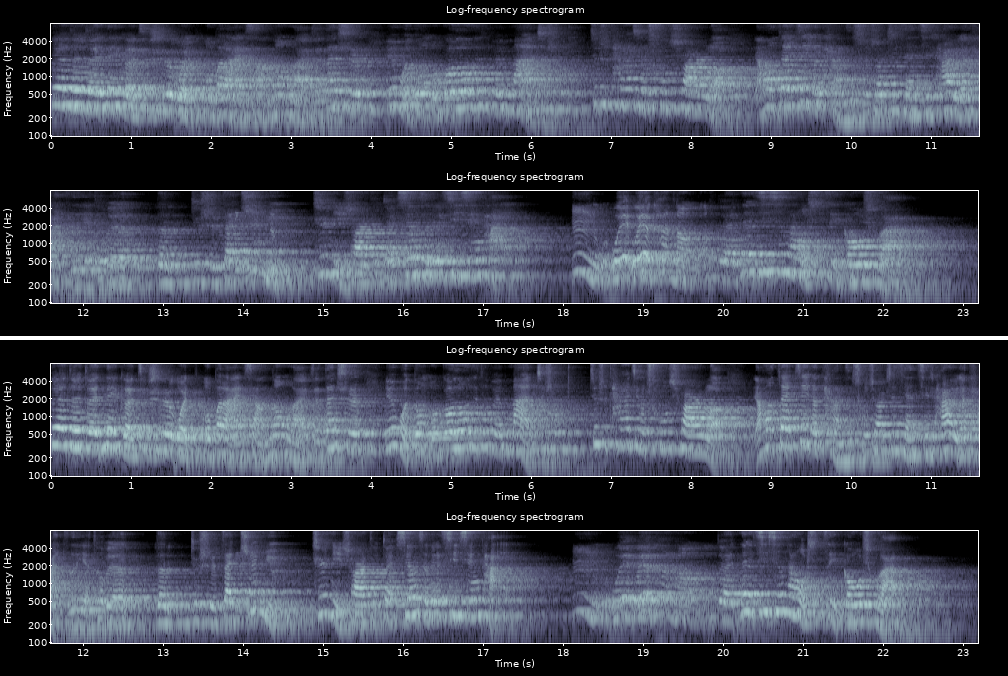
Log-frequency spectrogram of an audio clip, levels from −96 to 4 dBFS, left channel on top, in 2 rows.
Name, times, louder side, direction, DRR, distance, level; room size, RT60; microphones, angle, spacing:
voice 1, 0.0-3.9 4.2-6.4 6.7-8.4 8.8-12.6 12.9-14.4 14.9-17.3 19.9-22.2, right 2 dB, 65° right, 1 dB, 0.3 m, -28 dB
voice 2, 18.1-19.9, left 3 dB, 85° left, 2 dB, 0.3 m, -30 dB
2.3 x 2.1 x 3.6 m, 2.4 s
head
